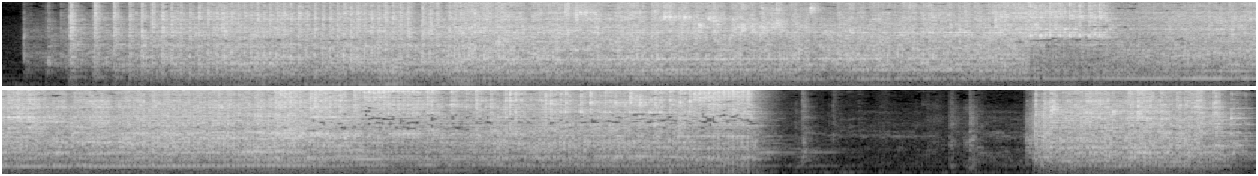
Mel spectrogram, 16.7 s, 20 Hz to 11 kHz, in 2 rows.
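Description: Drill-driven metal nibbler attachment running and punching its way through 18-gauge copper sheet, a dense rapid clatter over the drill motor. It runs for about thirteen seconds with a short dip about seven seconds in, stops briefly, then starts again near the end.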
